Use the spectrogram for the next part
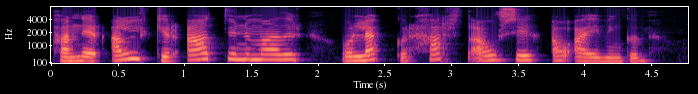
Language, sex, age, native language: Icelandic, female, 30-39, Icelandic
